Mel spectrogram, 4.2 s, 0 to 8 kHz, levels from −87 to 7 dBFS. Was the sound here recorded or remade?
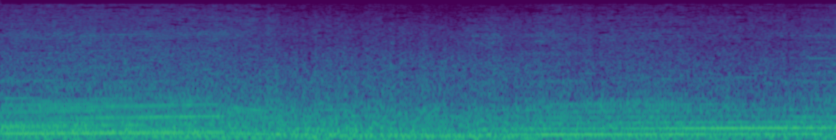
recorded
